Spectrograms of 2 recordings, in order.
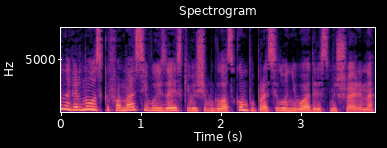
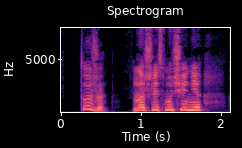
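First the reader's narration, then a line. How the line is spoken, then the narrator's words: Scoffing snort. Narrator (Russian): хмыкнул Афанасьев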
